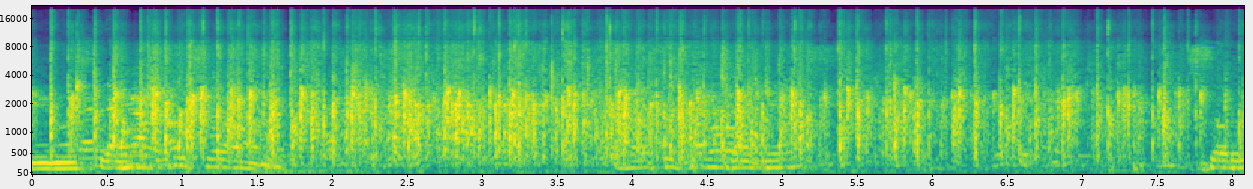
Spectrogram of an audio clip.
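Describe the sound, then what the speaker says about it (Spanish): An audience at a book presentation breaks into sustained, dense applause, loud and close, with a voice speaking over the clapping. "Un aplauso."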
